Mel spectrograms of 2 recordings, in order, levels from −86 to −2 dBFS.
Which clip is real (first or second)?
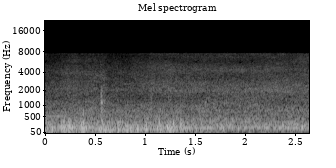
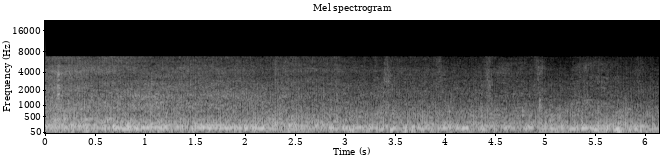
first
